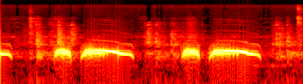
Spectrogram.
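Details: Spotted dove in a lure recording, giving two paired coos: a short soft note then a long smooth downslurred coo, over faint background rustle.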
